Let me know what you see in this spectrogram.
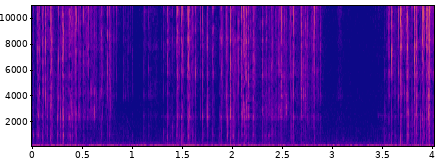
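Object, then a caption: Round hair brush with plastic bristles. A pink round roller hair brush with dense plastic bristles and a long wooden handle is held in both hands and twisted and rubbed between the fingers. This makes dense, bright, crunchy crackling bristle sounds in rapid bursts, with brief quieter pauses. A steady low hum runs underneath throughout.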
